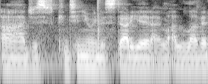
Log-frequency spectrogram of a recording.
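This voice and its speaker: A man with a Californian accent speaks in a dark, mellow tone. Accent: General American (Californian). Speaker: massage therapist. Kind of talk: interview answers, casual. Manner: halting, many fillers.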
